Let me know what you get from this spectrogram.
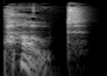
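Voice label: "pout", British English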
